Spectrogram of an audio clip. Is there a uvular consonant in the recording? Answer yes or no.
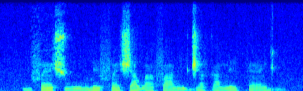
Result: no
